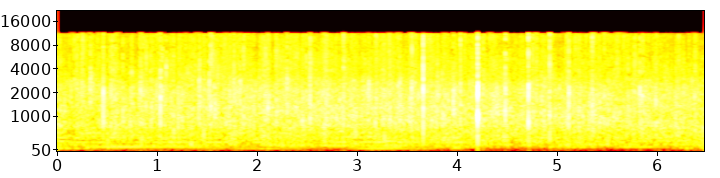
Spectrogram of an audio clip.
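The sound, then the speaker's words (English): A church audience stands and claps after a sermon. Many hands make sustained dense applause, and a number of sharper individual claps stand out above the steady mass of clapping. “Can you stand up and clap your hands?”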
